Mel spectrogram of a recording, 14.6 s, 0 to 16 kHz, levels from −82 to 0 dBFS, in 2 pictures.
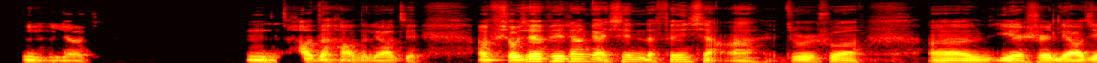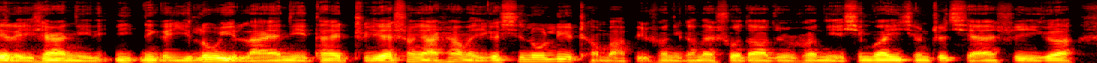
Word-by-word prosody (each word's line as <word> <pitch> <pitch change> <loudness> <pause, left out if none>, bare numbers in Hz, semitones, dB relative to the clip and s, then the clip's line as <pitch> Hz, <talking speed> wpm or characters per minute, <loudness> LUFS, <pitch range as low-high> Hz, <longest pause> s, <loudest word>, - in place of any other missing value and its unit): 嗯 100 - 0
嗯， - - -8
了 85 -1 -4
解。 - - -22 1.0
嗯， - - +3 0.2
好 95 - +3
的 100 - +2
好 90 -4 -1
的， 80 - -4
了 90 0 0
解。 90 - -7 0.4
啊， 100 0 +2
首 100 +1 +4
先 135 +5 +6
非 135 0 +5
常 135 -1 +1
感 - - +3
谢 120 - -4
你 110 - -2
的 - - +1
分 115 +1 -2
享 115 - -2
啊， 80 -2 -5
就 95 0 -1
是 90 - +1
说， 90 -1 0 0.4
呃， 90 +1 +3
也 95 -2 +4
是 110 +8 +2
了 90 -3 +7
解 100 +1 +5
了 85 - +1
一 - - 0
下 100 -1 +4
你 80 -2 -4
你 95 0 0
那 95 - +1
个 85 - -3
一 90 0 -3
路 110 +2 +3
以 95 - +6
来 80 +3 -1
你 90 -3 -2
在 95 -1 -1
职 85 - -10
业 105 +2 +4
生 105 +2 -5
涯 90 -3 0
上 110 0 -4
的 90 - -1
一 80 - -5
个 100 - 0
心 100 +4 -6
路 115 0 -1
历 125 0 -2
程 - - -10
吧。 - - -6
比 - - -12
如 - - -9
说 90 - -7
你 80 -3 -6
刚 85 - -7
才 90 -1 -2
说 90 +1 -3
到 90 -1 0
就 85 - -6
是 80 - -7
说 90 - -3
你 85 -4 -4
新 95 +5 -3
冠 95 0 +4
疫 95 - +4
情 95 -1 -4
之 105 - -3
前 90 -4 -3
是 95 +2 -7
一 85 -2 -2
个 95 -2 +1
95 Hz, 320 characters per minute, -23 LUFS, 85-100 Hz, 1.0 s, 了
